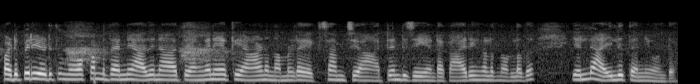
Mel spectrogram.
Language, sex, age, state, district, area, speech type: Malayalam, female, 45-60, Kerala, Thiruvananthapuram, urban, spontaneous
